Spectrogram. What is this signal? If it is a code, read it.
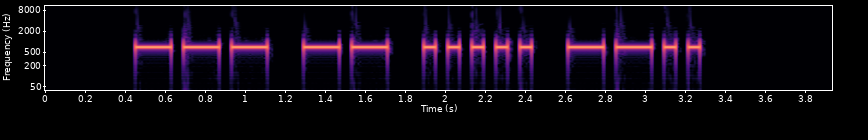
Morse code, heard as a keyed tone, about 20 wpm, 700 Hz. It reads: OM5Z
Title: DXCC-100 Call Signs - 4 Characters - 20wpm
